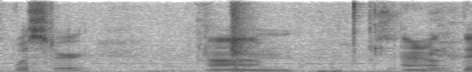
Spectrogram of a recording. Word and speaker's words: Worcester: sdgs on their promotions are pronouncing it woosta or something like that it's just worcester um i don't know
